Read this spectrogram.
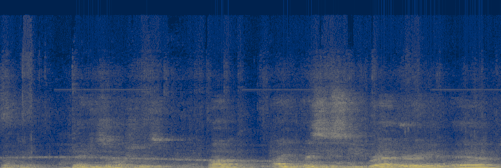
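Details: Adult man; normal voice.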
